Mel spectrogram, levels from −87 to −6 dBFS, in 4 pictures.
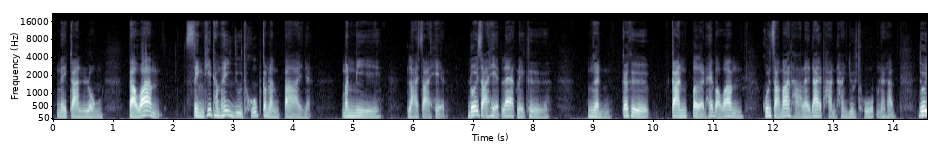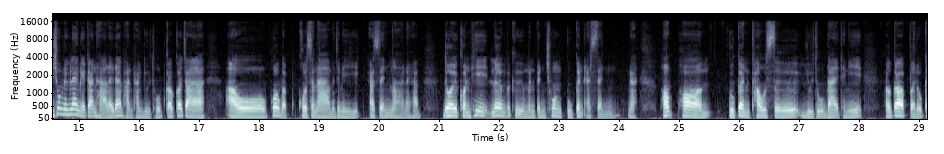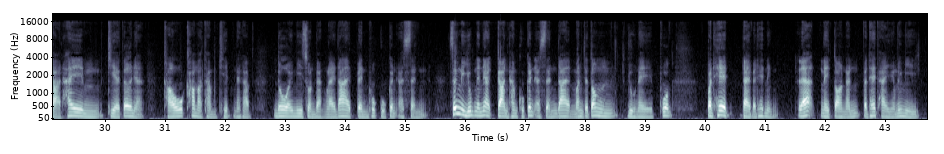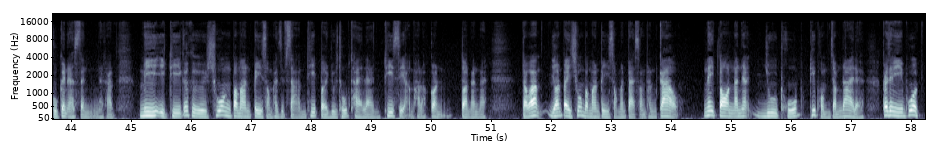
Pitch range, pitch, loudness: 105-135 Hz, 115 Hz, -20 LUFS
